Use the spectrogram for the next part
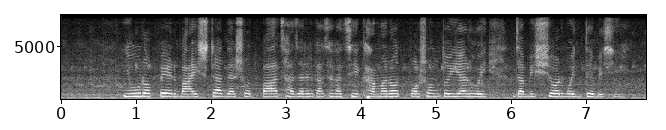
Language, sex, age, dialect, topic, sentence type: Bengali, female, <18, Rajbangshi, agriculture, statement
